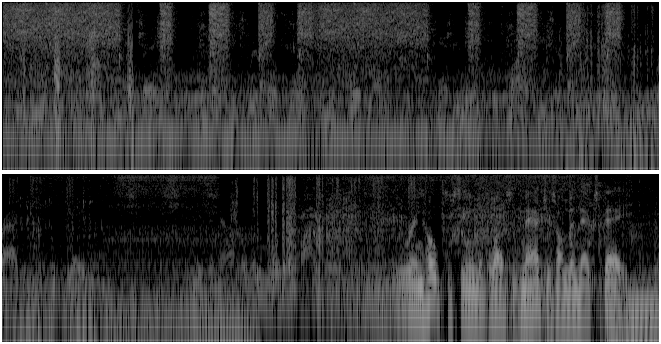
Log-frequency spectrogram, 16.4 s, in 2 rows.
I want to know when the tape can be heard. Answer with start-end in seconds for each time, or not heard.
0.2-1.6, 6.8-9.3, 11.1-13.6.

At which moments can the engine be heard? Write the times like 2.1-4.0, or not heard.
0.0-16.3.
